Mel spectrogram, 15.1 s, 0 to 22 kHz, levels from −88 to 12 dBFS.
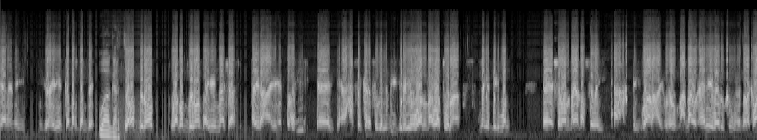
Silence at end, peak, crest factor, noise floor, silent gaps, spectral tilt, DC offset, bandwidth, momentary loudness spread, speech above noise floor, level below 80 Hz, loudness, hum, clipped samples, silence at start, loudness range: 0 s; -2 dBFS; 16 dB; -49 dBFS; none; -3 dB/octave; under 0.1%; 16 kHz; 7 LU; 32 dB; -68 dBFS; -16 LUFS; none; under 0.1%; 0 s; 2 LU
